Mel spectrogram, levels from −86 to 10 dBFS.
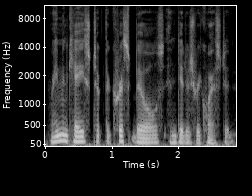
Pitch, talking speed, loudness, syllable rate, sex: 100 Hz, 210 wpm, -18 LUFS, 5.0 syllables/s, male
